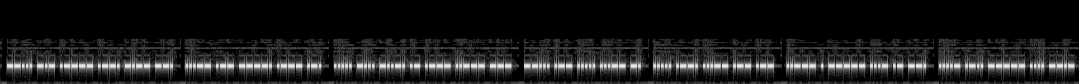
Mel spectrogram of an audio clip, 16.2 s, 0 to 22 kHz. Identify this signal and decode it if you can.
Morse code, heard as a keyed tone, about 42 wpm, 800 Hz. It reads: 7K1PYG 3W9JR 5B/AJ2O 7W53N 5P3WW 2E0VAG 4L0HQ
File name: Audio practica CW / SD 1 42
